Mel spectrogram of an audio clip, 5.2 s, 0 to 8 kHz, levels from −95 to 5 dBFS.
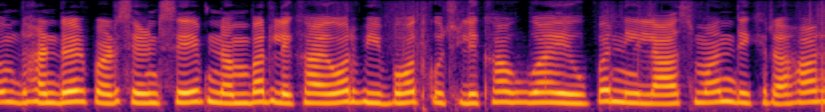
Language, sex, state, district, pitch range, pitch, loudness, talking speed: Hindi, female, Haryana, Jhajjar, 250-275 Hz, 265 Hz, -13 LUFS, 220 wpm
